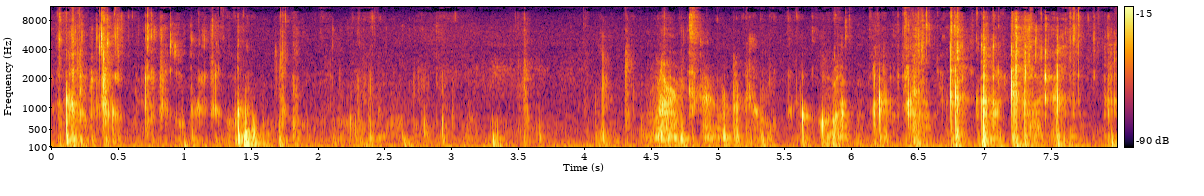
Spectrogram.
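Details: Golden retriever puppy Lilo gnawing raw lamb for her first taste of it, a steady run of moist chewing, biting and crunching with clusters of louder crunches toward the end, all in a small indoor room.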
